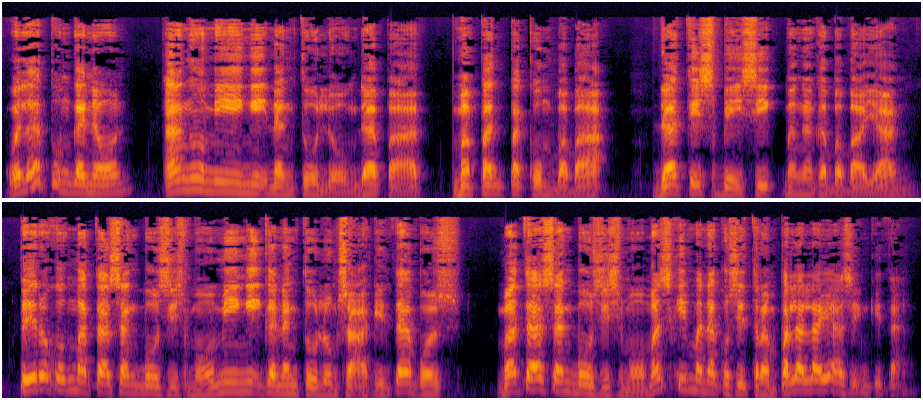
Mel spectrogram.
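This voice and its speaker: A man's voice: a little high, sing-song, moderate pace. A middle-aged Filipino man giving opinionated news commentary in a scolding, preachy way, reading headlines aloud between his own remarks.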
